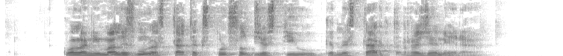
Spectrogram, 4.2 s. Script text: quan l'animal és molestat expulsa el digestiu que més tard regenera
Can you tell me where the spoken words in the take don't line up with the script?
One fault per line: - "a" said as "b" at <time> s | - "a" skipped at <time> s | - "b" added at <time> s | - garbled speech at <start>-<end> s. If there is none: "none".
none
